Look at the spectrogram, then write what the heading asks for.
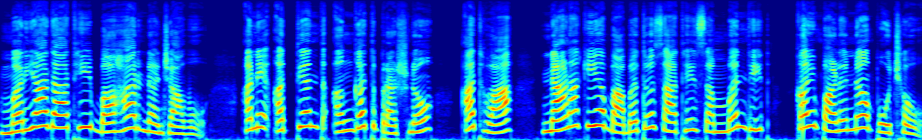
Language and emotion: Gujarati, neutral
